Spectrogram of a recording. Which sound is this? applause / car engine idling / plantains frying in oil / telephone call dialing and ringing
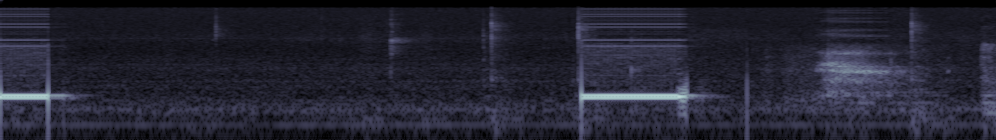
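telephone call dialing and ringing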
